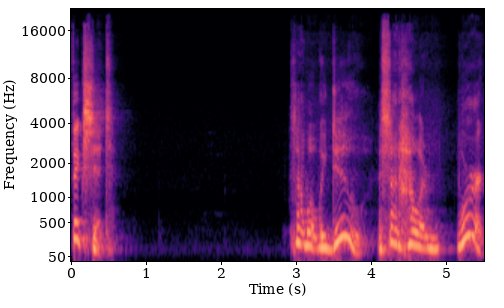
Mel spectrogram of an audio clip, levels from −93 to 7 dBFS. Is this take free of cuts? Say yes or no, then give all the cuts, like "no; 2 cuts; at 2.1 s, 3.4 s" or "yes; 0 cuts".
yes; 0 cuts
